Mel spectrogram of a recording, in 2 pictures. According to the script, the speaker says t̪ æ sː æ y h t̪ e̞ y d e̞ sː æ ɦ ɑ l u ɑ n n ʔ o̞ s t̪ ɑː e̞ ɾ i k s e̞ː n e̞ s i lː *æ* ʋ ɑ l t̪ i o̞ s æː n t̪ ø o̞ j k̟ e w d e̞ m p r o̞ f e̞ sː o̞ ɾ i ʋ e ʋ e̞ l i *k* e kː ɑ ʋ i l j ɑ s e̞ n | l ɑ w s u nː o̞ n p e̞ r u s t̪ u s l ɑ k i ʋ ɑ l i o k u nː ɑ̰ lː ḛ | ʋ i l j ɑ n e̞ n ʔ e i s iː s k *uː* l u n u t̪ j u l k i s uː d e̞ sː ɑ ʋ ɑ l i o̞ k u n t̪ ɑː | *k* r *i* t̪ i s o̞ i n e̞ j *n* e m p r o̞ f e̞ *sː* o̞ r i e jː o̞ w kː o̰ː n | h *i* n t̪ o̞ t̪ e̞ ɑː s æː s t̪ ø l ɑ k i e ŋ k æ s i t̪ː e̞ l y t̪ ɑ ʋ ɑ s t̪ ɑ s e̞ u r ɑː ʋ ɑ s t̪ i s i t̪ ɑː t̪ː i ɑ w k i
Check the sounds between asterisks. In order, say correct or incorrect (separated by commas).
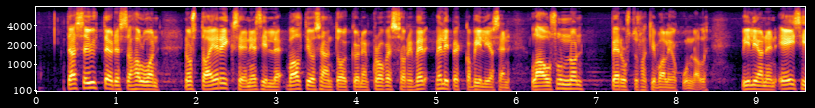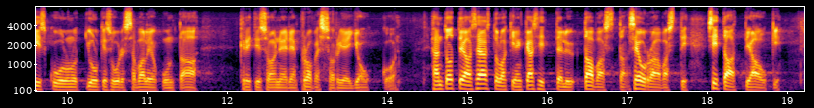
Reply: incorrect, incorrect, correct, correct, correct, incorrect, correct, incorrect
